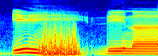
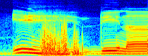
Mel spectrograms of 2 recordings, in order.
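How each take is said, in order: Both takes have the same delivery.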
